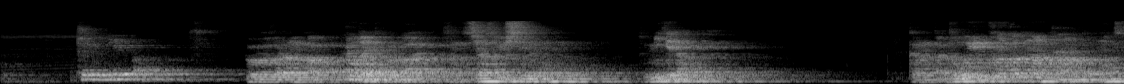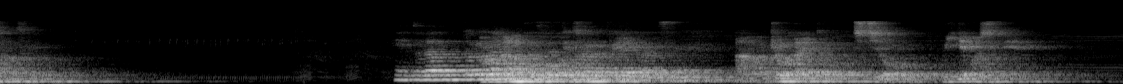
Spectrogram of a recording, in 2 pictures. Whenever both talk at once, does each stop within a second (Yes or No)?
No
